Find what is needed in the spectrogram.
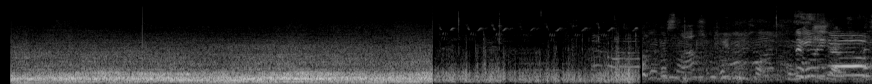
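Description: Gondola lift station machinery humming loudly and steadily with several low tones, cutting off abruptly about four seconds in. It gives way to a quieter open-air sound with faint high ticks and distant voices near the end.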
